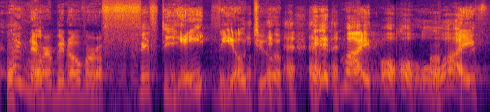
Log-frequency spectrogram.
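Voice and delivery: laughing through the words; slowing into a laugh at the end; laughing disbelief. Real, not acted. Laughing at his VO2 score.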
